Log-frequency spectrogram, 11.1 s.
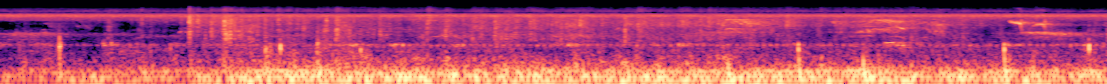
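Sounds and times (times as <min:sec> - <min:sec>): small birds chirping: 0:06.1 - 0:11.0.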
